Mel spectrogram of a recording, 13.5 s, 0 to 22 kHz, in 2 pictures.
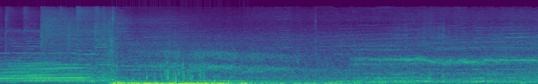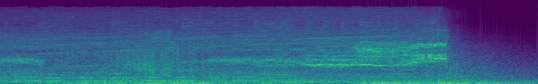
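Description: BMW M240i drifting around a roundabout, tyres skidding and squealing continuously for about twelve seconds over a loud revving engine, building to a sharper squeal near the end before cutting off.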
